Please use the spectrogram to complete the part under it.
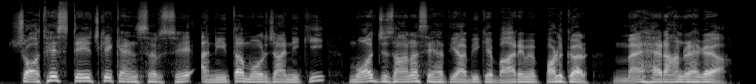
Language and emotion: Urdu, surprised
